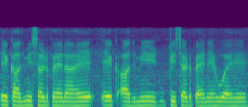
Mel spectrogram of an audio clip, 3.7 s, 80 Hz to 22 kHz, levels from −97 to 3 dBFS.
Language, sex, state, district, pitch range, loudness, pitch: Hindi, male, Uttar Pradesh, Gorakhpur, 145-155 Hz, -16 LUFS, 150 Hz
